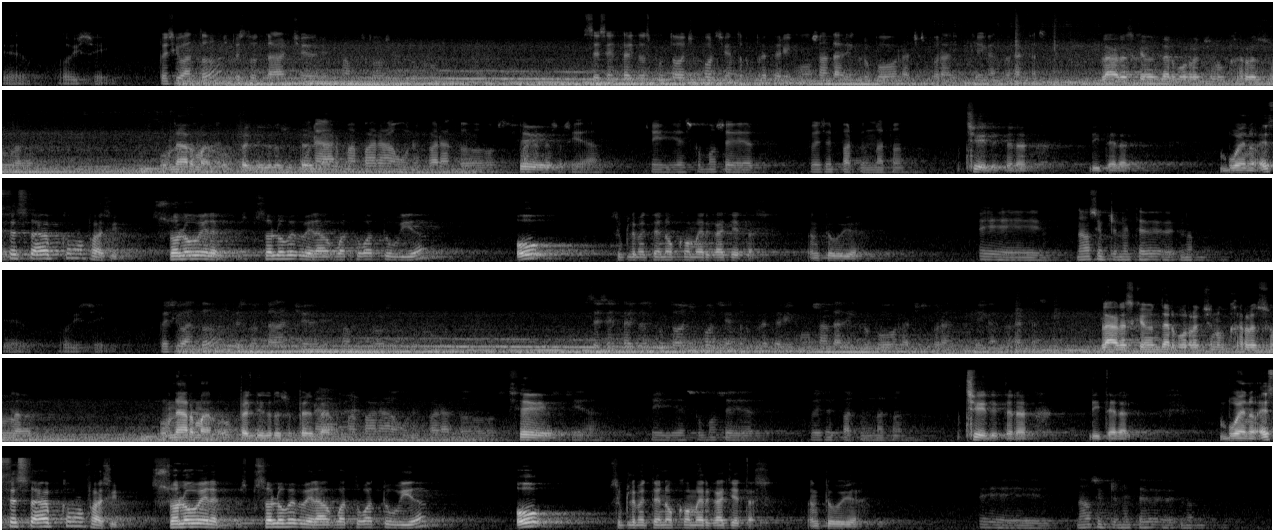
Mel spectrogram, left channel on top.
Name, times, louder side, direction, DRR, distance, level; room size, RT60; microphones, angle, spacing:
voice 1, 0.6-1.1 1.6-4.4 5.8-10.4 14.4-14.9 15.7-18.7 19.2-20.2 20.8-21.8 35.2-35.9 36.2-37.3, left 3 dB, 85° left, 11 dB, 0.8 m, -39 dB
sound 1, 1.7-17.5, left 1 dB, 60° left, 1.0 m, -32 dB
voice 2, 11.0-13.1 14.3-16.1 17.9-18.2 22.3-23.2 23.6-24.0 24.9-26.6 26.9-29.7 30.6-30.8 31.5-33.1 33.5-34.0, right 3 dB, 45° right, 13 dB, 0.5 m, -27 dB
18.5 x 8.0 x 6.2 m, 2.4 s
head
